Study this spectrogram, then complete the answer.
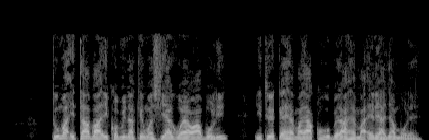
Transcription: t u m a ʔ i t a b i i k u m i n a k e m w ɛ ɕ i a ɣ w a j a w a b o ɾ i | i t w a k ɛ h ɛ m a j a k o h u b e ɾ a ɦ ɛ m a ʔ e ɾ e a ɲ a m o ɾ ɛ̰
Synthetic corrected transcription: t u m a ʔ i t a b a i k o m i n a k e m w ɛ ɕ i a ɣ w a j a w a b o ɾ i | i t w e k ɛ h ɛ m a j a k o h u b e ɾ a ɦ ɛ m a ʔ e ɾ e a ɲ a m o ɾ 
